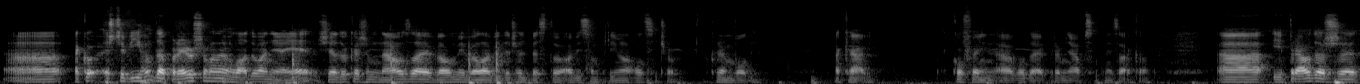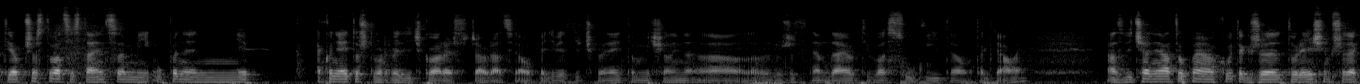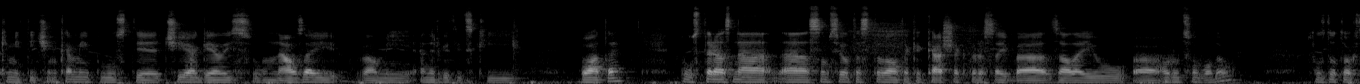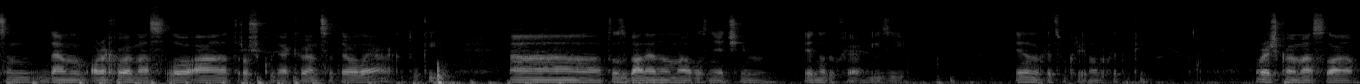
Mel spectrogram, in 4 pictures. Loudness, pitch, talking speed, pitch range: -36 LUFS, 100 Hz, 145 wpm, 95-110 Hz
